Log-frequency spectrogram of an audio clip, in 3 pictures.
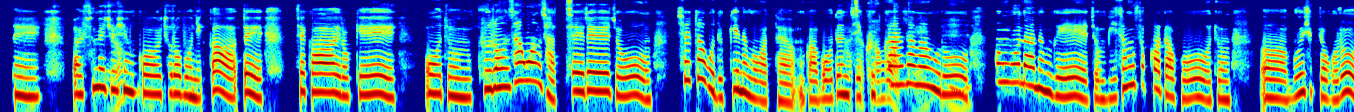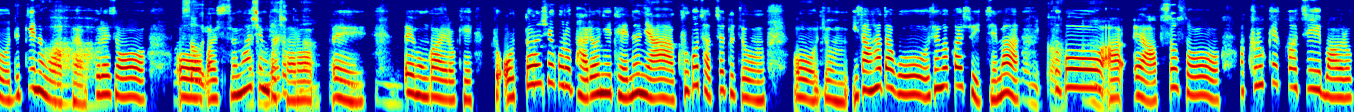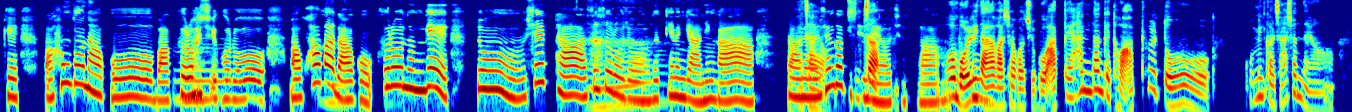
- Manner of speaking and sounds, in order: tapping; laughing while speaking: "그런"
- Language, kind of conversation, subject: Korean, advice, 충동과 갈망을 더 잘 알아차리려면 어떻게 해야 할까요?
